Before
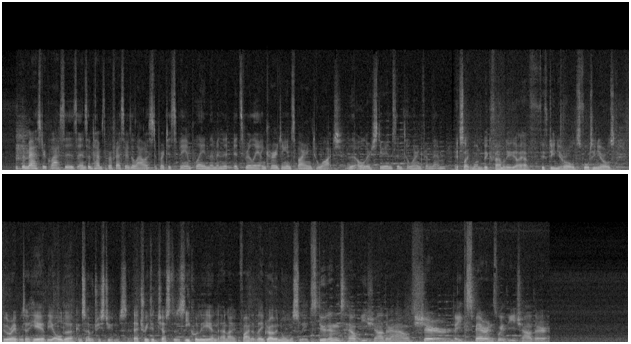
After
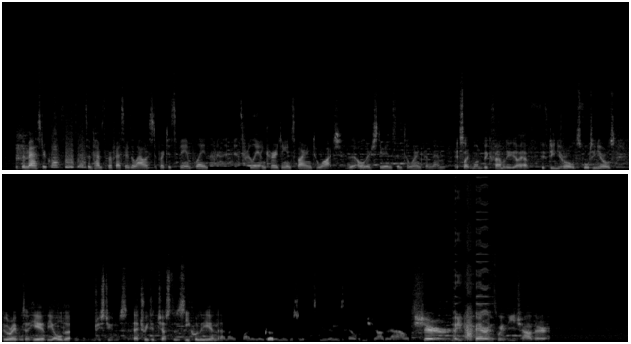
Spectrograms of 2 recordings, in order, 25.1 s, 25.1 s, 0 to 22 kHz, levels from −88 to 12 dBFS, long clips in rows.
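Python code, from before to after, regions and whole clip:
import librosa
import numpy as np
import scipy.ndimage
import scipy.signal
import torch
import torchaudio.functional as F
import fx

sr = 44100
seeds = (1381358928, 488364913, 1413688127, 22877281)

y = fx.chain(x, sr, fx.halfwave_hold(),
    fx.ladder_highpass(hz=370.0, resonance_pct=45), at=(0.96, 1.68))
y = fx.chain(y, sr, fx.ellip_highpass(hz=660.0, order=4, stop_db=50),
    fx.high_shelf(hz=3300.0, db=-4.0),
    fx.sustainer(db_per_s=29.0), at=(4.11, 4.97))
y = fx.chain(y, sr, fx.ladder_lowpass(hz=450.0, resonance_pct=25),
    fx.peak_eq(hz=190.0, db=6.0, octaves=2.1),
    fx.over_compress(threshold_db=-38.0, ratio=-1.0), at=(13.9, 14.41))
y = fx.chain(y, sr, fx.envelope_sharpen(power=3.0),
    fx.highpass(hz=250.0, slope=24),
    fx.level_steps(step_db=18), at=(16.95, 20.73))
y = fx.chain(y, sr, fx.resample_bad(factor=8, down='none', up='hold'),
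    fx.band_squash(depth_pct=70), at=(21.55, 22.38))
y = scipy.signal.sosfilt(scipy.signal.butter(2, 860.0, 'highpass', fs=sr, output='sos'), y)
y = fx.high_shelf(y, sr, hz=3100.0, db=-11.5)
y = fx.spectral_expand(y, sr, expansion=1.5)
y = F.gain(torch.from_numpy(y), -4.0).numpy()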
